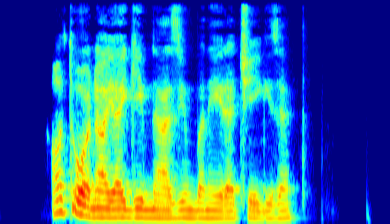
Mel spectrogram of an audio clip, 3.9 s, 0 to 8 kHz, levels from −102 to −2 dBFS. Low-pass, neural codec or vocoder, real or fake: 7.2 kHz; codec, 16 kHz in and 24 kHz out, 1 kbps, XY-Tokenizer; fake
